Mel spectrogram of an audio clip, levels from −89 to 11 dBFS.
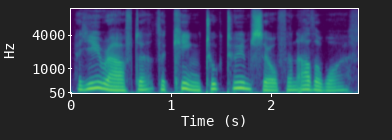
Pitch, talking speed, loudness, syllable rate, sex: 170 Hz, 210 wpm, -16 LUFS, 5.2 syllables/s, male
